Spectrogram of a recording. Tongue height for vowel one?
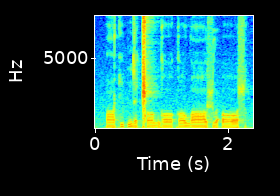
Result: low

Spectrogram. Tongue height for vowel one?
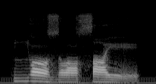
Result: mid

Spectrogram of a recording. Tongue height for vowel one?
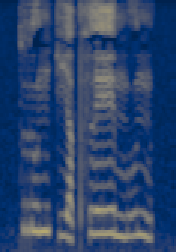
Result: high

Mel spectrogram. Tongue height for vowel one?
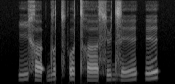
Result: high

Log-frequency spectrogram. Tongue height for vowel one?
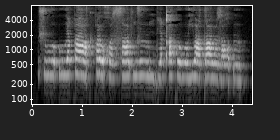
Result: high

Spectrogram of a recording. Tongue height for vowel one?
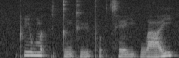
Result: high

